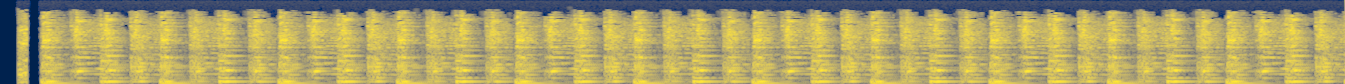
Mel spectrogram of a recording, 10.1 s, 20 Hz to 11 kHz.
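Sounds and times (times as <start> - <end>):
looping pinball game music: 0.3 - 10.0.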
